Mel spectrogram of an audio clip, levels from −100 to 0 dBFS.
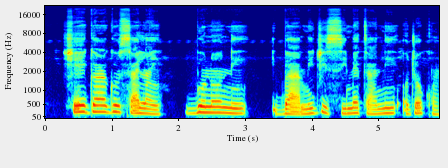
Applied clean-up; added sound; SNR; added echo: none; none; none; none.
